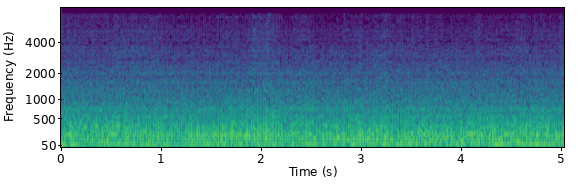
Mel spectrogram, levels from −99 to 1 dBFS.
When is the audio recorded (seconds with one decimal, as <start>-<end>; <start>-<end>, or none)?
0.0-0.5; 3.5-4.3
